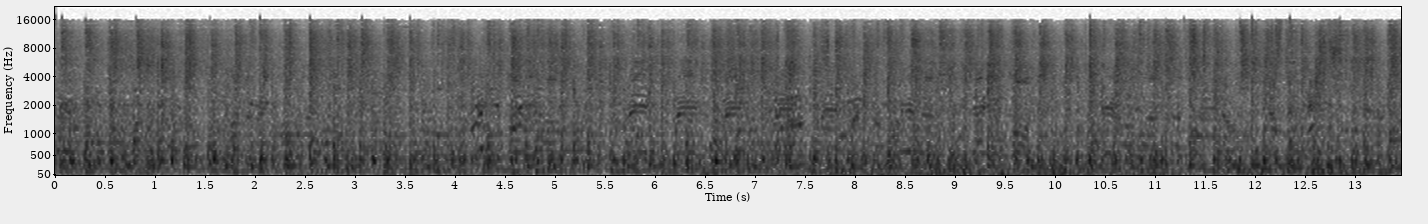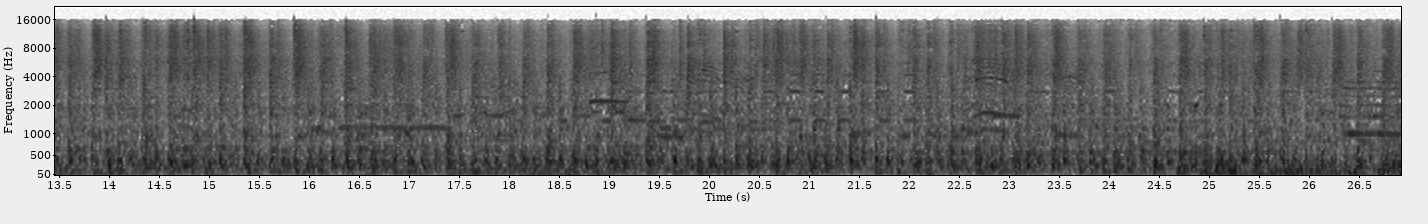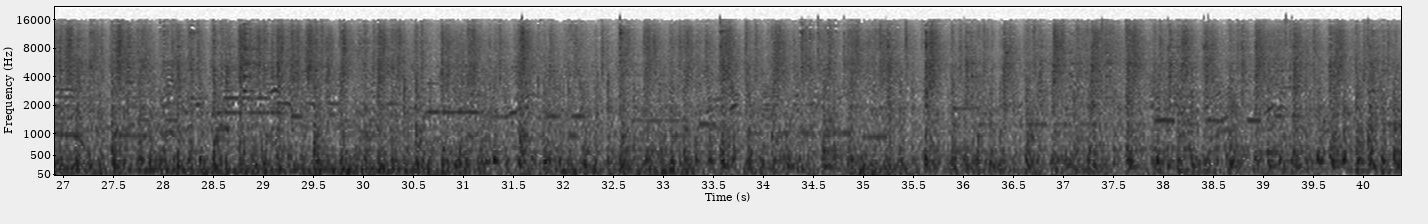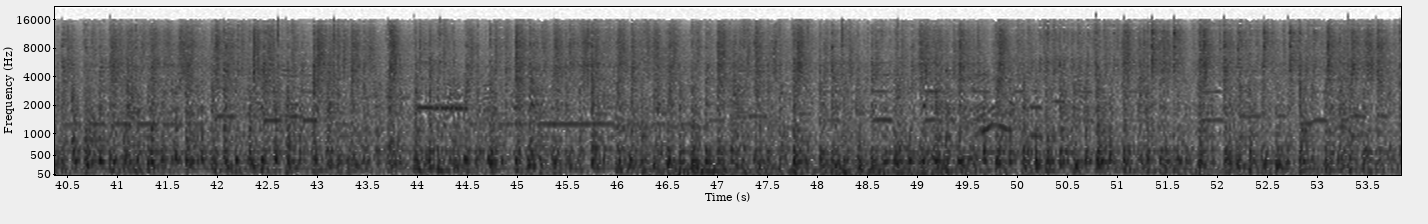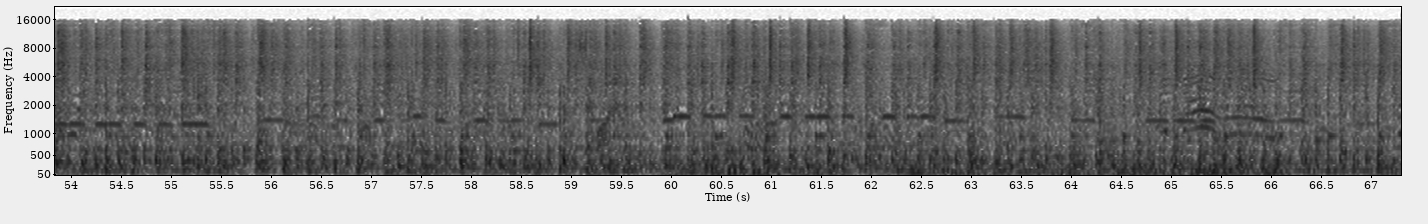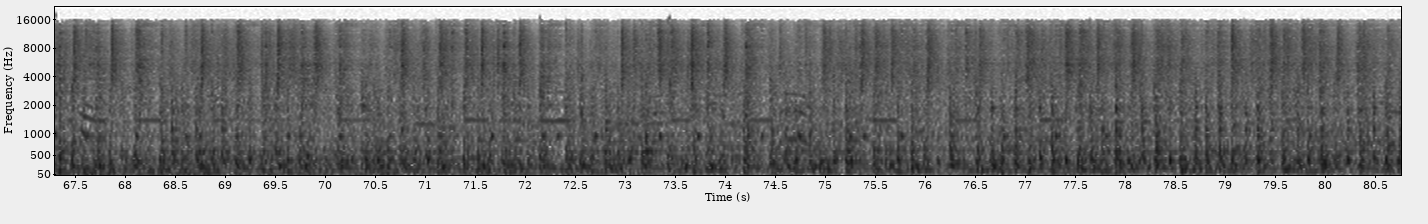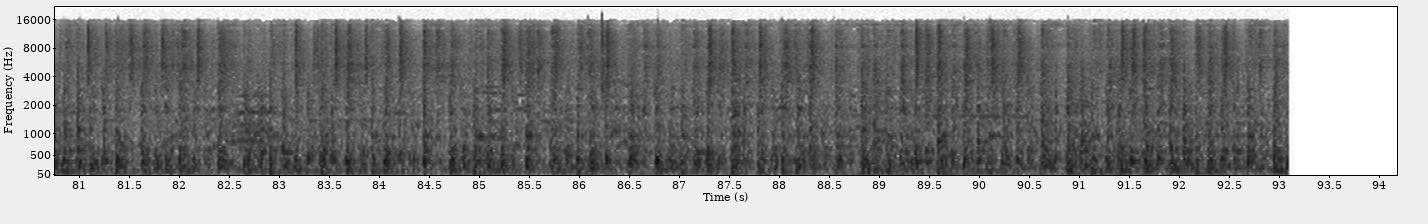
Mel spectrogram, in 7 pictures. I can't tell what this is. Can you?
A recording of improvised drum grooves from the "Drummer's Grove" drum circle in Prospect Park. Lots of different sized drums. A flute joins in partway through.
There's some wind noise but also some good, clear sections.
Taken on 5/20/18 with a Zoom H1 handheld recorder.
